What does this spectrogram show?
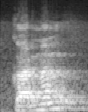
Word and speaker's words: कर्नल: जेसीओ कर्नल major general कर्नल बोलते हैं कर्नल लिखते कोलोनल ठीक है स्पेलिंग ध्यान दीजिएगा इन में प्लाटून प्लाटून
